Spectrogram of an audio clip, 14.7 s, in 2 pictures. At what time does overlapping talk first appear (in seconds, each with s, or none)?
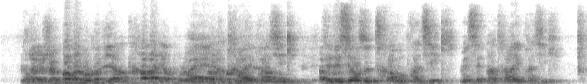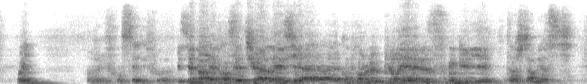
2.3 s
